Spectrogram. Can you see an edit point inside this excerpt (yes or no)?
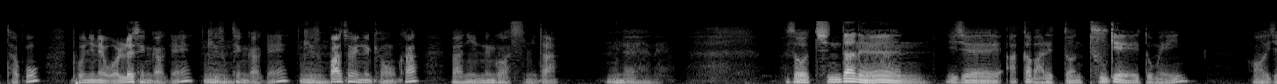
yes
